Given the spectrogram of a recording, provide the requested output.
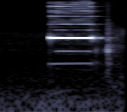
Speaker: And that tells me that the fire alarm is still functioning.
